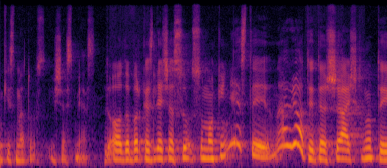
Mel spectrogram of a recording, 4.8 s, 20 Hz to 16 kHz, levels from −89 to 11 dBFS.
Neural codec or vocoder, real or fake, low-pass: none; real; 14.4 kHz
